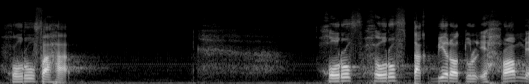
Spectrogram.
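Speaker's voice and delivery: ordinary talk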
